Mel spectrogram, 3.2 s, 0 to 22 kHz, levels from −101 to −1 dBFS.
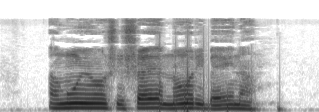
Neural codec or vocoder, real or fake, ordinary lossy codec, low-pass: none; real; AAC, 48 kbps; 10.8 kHz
